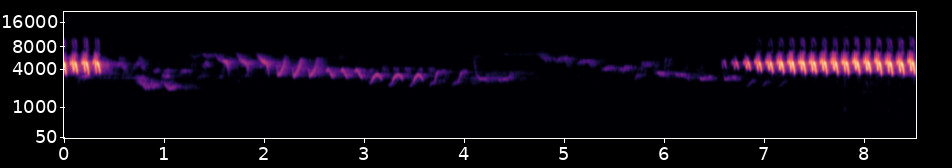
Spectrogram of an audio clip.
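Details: Arctic warbler song: after a brief opening burst and a stretch of faint, high scratchy twittering, a loud rapid dry trill of evenly repeated notes starts near the end and runs about two seconds.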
